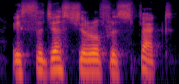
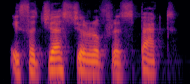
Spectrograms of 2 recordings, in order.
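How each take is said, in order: Both takes have the same delivery.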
